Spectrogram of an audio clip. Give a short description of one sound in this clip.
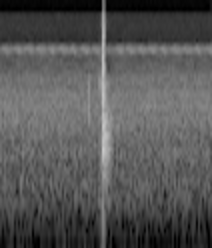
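A cue ball strikes a pool ball with a sharp click.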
